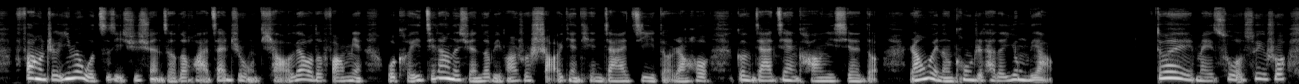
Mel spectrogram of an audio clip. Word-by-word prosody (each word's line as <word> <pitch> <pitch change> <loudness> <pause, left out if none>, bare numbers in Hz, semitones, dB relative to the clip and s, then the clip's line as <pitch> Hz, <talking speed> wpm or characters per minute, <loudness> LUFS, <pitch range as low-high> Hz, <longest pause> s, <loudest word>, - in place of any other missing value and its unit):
放 255 -4 +6
着 215 -2 -1
因 265 +3 +8
为 - - +4
我 160 - +2
自 155 - -2
己 - - -3
去 - - -5
选 195 - -2
择 140 - -3
的 155 - -2
话， - - -2
在 - - +1
这 200 -2 -1
种 - - -3
调 - - -3
料 215 +2 +1
的 165 - -3
方 165 -1 -1
面， 160 -4 -2 0.2
我 170 0 -1
可 145 - -5
以 195 - +2
尽 255 +7 +2
量 290 -2 +7
地 230 - +7
选 150 -8 -1
择 165 +1 -3
比 145 - -3
方 165 - -3
说 180 +1 -4
少 - - -1
一 - - -2
点 - - -3
添 155 - -6
加 150 0 -2
剂 155 0 -2
的， - - -8
然 135 +2 -1
后 165 0 -3 0.2
更 200 -2 0
加 175 0 0
健 185 0 0
康 155 0 -2
一 155 - -1
些 150 -2 -1
的， - - -6 0.3
然 195 - +3
后 255 - +6
我 270 - +4
也 190 - +1
能 150 -1 0
控 210 +4 0
制 - - -1
它 185 - -4
的 170 0 -4
用 205 -1 +2
量 - - -2 1.0
对， 280 -6 +5
没 170 -4 -4
错， 225 - -4
所 260 +6 -4
以 240 - -2
说 240 +1 -1
180 Hz, 295 characters per minute, -21 LUFS, 155-215 Hz, 1.0 s, 因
